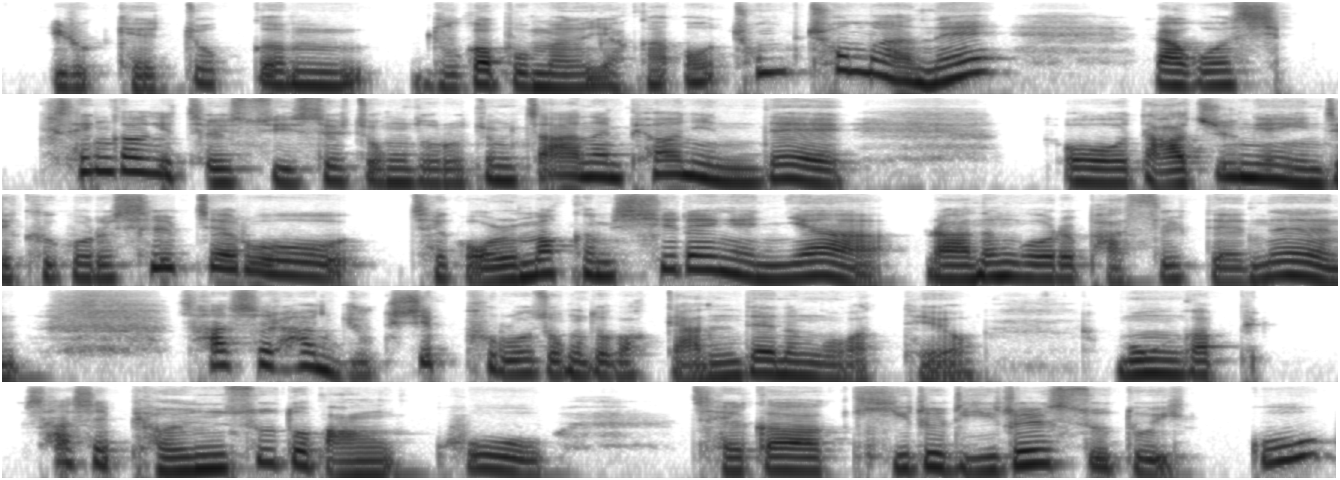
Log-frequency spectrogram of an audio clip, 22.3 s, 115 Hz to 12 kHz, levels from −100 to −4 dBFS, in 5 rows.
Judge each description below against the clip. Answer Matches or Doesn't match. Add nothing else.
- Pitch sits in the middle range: Matches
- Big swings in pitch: Doesn't match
